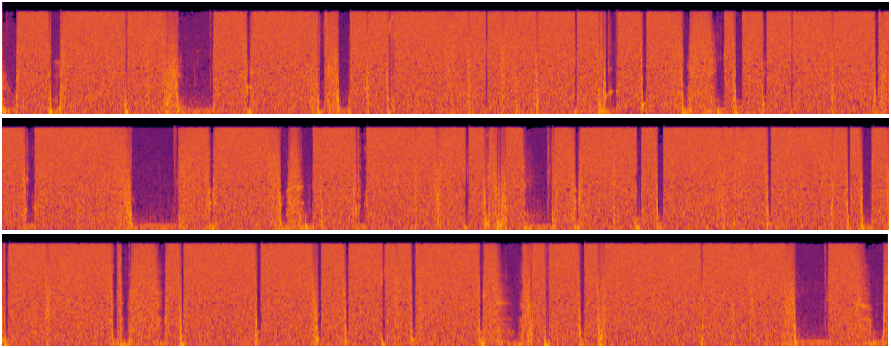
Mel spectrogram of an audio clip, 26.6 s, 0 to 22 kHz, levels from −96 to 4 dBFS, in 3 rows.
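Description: The whole clip is loud, harsh broadband noise from samples built from the wrong bytes: the reader misassembles each sample, so jittery low bits dominate.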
